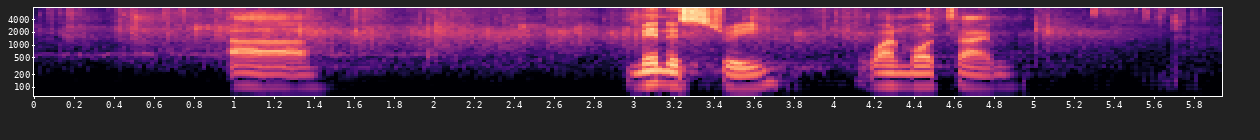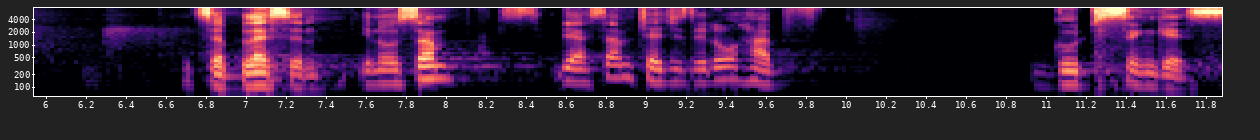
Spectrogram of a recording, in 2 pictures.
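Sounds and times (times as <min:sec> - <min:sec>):
audience clapping: 0:00.0 - 0:07.0
speech: 0:01.0 - 0:01.6, 0:03.0 - 0:05.0, 0:06.7 - 0:09.9, 0:11.0 - 0:11.8.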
